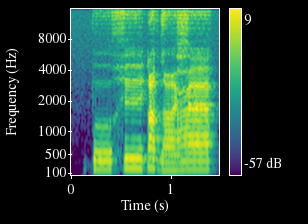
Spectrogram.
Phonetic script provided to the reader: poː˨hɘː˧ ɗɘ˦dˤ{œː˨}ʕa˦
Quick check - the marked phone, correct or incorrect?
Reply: incorrect: ɛː˨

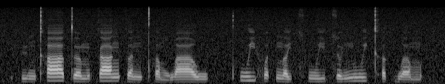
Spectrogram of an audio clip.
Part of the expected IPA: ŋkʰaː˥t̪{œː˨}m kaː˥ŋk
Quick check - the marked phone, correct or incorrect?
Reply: correct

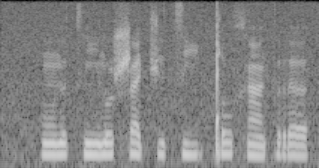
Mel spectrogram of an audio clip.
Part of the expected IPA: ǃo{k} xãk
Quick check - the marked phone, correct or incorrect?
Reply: incorrect: none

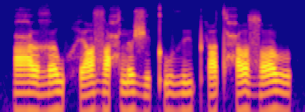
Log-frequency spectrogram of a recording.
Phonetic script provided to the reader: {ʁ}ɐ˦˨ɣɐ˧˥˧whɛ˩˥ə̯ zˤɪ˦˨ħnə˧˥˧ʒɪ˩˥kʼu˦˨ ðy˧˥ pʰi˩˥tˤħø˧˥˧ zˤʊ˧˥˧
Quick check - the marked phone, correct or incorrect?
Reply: incorrect: ʕ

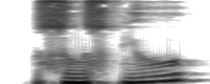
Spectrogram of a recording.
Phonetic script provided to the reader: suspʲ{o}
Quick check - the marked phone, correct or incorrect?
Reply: incorrect: u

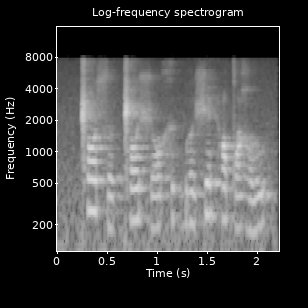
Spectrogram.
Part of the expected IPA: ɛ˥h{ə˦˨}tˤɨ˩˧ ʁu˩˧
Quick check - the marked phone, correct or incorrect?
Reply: incorrect: ɨ˦˨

